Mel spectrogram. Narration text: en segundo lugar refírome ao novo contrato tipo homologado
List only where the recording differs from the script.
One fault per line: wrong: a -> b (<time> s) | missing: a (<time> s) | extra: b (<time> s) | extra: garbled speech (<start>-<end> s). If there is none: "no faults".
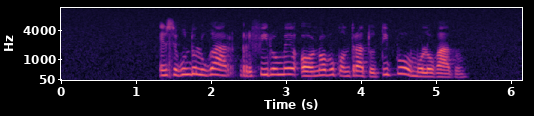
no faults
